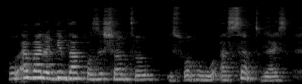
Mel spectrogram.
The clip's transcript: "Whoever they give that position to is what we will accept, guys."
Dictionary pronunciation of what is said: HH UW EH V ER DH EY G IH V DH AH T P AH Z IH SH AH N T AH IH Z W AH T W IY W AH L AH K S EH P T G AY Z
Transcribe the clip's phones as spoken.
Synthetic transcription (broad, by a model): HH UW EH V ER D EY G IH V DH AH T P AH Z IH SH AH N T AH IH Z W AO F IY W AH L AH K S EH P T G AY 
